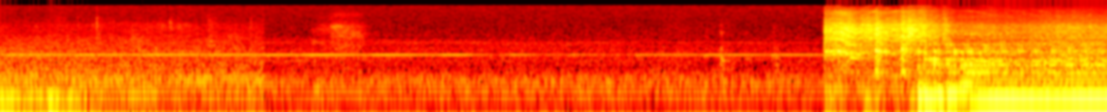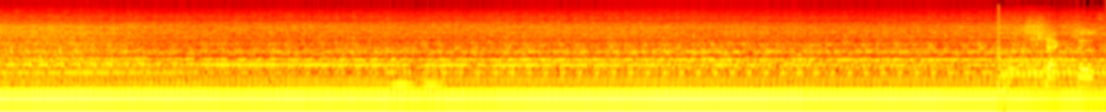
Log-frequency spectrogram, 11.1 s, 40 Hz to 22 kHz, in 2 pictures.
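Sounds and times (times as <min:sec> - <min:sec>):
engine cranking: 0:04.1 - 0:05.2
car engine idling: 0:04.1 - 0:11.0.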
